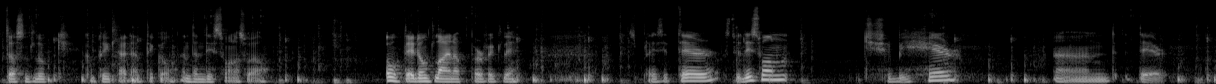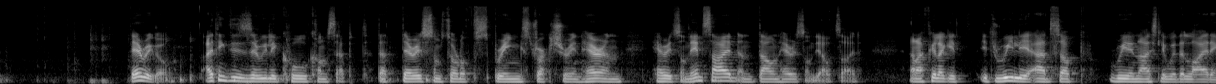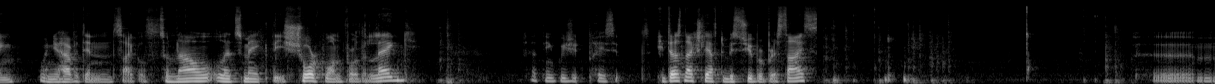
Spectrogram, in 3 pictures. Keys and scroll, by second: 0.8 alt+a, 3.0 r, 3.8 alt+a, 3.8 ctrl+s, 3.8 KP_3, 3.8 z, 6.1 g, 7.2 r, 7.9 g, 10.6-12.7 typing, 13.4 alt+a, 13.4 ctrl+s, 14.6 ctrl+s, 26.1 ctrl+s, 26.9 KP_1, 27.2 KP_3, 28.7 shift+d, 31.9 r, 32.5 Tab, 32.5 alt+z, 33.3 g, 35.2 Tab, 35.4 r.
